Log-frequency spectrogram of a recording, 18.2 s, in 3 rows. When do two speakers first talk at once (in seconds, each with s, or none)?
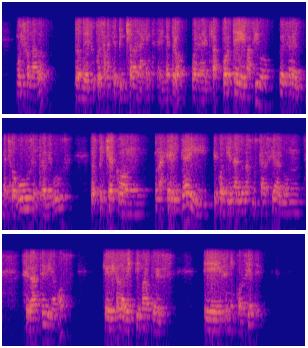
none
